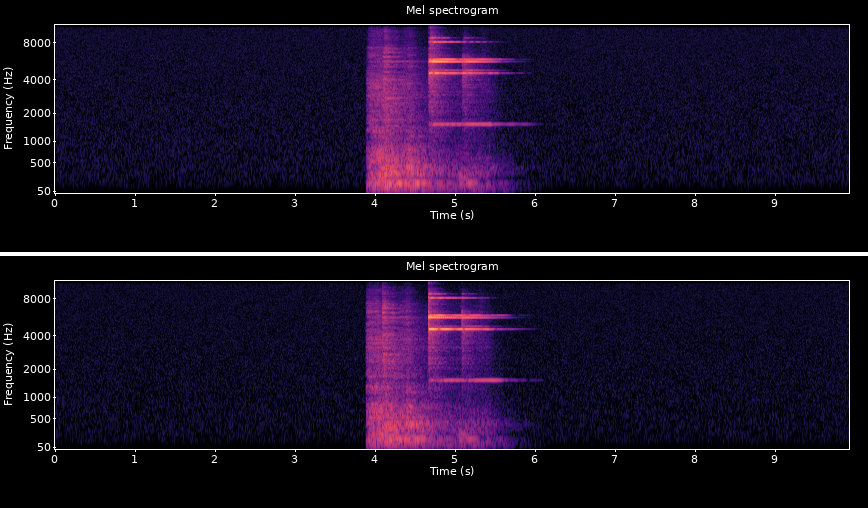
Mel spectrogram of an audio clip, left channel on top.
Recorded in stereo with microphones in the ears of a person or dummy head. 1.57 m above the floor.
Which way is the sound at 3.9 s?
80° right.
